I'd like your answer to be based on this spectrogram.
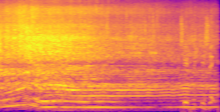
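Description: MG ZR rally car racing along a gravel stage, its engine roaring loudly and steadily with a falling pitch as it passes, then easing into a sustained drone.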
